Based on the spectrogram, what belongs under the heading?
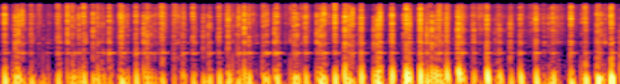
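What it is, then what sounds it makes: Cardboard paper tube. Fingers tap and scratch along a long, hollow grey cardboard paper tube held upright. A rapid, uneven run of short, dull, hollow thumps sits deep in the low end, with a faint steady tone and light scratchy rustle between them. Each tap dies away almost at once.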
